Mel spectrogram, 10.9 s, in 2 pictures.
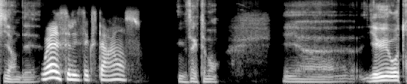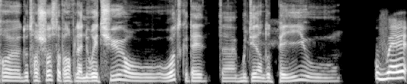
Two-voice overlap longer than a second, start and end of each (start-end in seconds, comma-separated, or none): none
